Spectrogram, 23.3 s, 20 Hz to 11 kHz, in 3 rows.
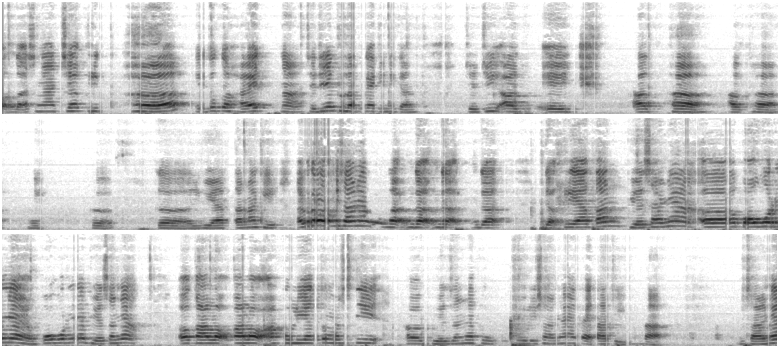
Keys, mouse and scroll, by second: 0.0-1.3 middle drag, 1.3 h, 2.0 middle click, 2.3-2.9 scroll up 5, 2.9 middle click, 3.3-3.7 scroll down 2, 3.7-5.3 middle drag, 5.3 alt+h, 6.6 middle click, 6.7-7.3 scroll down 4, 7.3-7.7 scroll up 4, 8.9 click, 9.2-9.9 scroll up 3, 9.9 scroll up 3, 10.2-13.2 middle drag, 16.0-20.6 drag, 21.4-22.4 scroll down 7, 22.4-22.7 scroll up 8.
